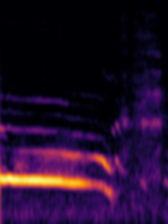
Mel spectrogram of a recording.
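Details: Pet dog howling in reaction to a house phone ringing: one steady, pure-toned howl held for about a second, then sliding down in pitch and breaking into softer, noisy whimpering sounds.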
